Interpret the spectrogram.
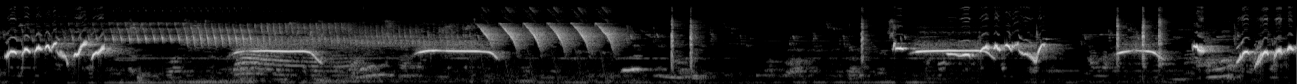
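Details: White-rumped shama singing 'konslet': clear whistled slurs mixed with long buzzy rattles and bursts of rapid high notes, varied phrases separated by short pauses, with faint background noise.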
